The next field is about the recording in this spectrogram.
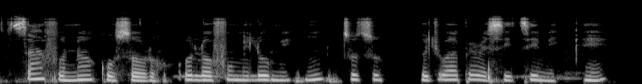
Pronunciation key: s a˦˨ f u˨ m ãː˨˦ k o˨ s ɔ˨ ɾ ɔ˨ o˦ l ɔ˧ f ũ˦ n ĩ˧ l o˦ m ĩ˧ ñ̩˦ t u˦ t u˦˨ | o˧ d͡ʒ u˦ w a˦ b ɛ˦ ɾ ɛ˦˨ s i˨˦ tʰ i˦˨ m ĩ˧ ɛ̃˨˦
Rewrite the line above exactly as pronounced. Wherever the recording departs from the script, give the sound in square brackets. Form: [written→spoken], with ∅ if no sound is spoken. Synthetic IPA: s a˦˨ f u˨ [m→n] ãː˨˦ k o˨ s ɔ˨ ɾ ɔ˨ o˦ l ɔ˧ f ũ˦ [n→m] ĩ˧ l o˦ m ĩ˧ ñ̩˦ t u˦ t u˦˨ | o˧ d͡ʒ u˦ w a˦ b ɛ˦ ɾ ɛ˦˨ s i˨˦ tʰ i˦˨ m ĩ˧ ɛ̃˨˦

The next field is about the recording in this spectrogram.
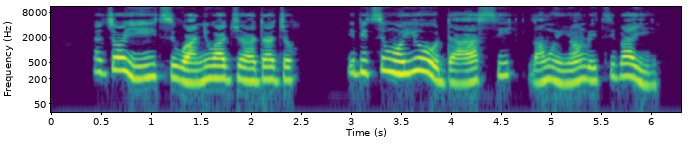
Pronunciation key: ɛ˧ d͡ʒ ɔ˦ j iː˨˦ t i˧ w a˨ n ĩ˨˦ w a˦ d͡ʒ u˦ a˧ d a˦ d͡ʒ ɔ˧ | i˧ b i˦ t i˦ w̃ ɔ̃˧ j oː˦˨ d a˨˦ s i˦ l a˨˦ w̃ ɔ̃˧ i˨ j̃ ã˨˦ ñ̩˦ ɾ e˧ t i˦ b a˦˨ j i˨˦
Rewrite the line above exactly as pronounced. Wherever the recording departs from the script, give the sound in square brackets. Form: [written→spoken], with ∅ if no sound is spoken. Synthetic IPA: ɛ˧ d͡ʒ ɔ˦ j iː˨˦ t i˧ w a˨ n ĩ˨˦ w a˦ d͡ʒ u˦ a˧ d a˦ d͡ʒ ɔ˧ | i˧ b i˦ t i˦ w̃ ɔ̃˧ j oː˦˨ d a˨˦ s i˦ l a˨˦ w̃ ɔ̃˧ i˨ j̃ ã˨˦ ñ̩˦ ɾ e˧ t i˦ b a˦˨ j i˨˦

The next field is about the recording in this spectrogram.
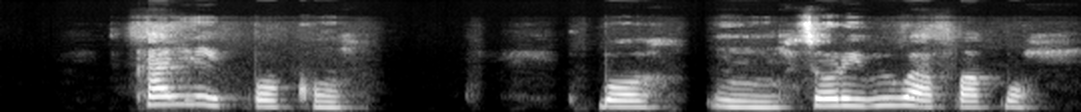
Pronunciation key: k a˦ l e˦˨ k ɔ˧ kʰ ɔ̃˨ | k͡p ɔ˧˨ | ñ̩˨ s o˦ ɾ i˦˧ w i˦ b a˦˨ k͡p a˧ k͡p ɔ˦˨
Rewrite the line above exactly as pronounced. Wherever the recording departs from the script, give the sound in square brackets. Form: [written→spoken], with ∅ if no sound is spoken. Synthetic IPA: k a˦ l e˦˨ [k→k͡p] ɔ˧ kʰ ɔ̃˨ | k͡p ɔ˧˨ | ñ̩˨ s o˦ ɾ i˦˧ w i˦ [b→w] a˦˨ k͡p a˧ k͡p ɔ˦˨

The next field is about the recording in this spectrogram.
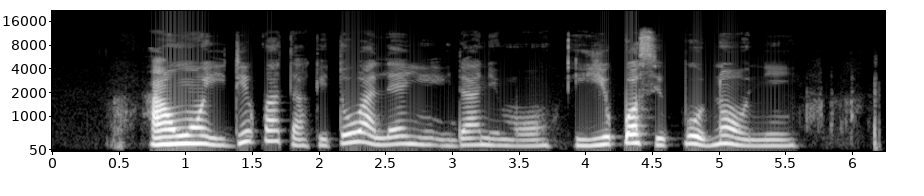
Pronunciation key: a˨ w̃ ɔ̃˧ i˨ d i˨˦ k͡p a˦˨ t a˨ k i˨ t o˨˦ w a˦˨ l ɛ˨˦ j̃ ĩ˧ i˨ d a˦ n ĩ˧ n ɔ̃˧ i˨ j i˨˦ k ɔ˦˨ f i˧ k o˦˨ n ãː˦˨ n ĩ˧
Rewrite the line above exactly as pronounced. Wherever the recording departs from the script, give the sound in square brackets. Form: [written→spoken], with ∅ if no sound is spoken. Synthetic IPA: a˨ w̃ ɔ̃˧ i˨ d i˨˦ k͡p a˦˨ t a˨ k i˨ t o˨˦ w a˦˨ l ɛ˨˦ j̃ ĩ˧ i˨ d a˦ n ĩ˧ [n→m] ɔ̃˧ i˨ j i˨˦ [k→k͡p] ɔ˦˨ [f→s] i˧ [k→k͡p] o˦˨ n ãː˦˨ n ĩ˧

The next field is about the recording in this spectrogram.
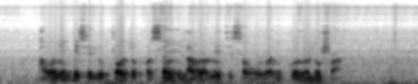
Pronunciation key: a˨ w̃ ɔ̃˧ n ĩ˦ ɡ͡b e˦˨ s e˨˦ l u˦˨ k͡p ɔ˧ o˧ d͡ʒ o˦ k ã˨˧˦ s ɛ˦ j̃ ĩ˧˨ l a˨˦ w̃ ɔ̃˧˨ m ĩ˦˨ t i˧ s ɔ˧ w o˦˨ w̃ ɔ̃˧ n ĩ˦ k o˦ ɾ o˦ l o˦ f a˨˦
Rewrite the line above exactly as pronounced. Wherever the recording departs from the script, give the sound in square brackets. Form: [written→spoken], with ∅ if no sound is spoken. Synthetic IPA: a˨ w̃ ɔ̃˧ n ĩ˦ ɡ͡b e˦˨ s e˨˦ l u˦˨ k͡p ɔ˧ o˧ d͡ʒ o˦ k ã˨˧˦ s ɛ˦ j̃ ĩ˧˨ l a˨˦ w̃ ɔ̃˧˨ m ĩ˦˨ t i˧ s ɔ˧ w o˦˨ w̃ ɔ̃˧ n ĩ˦ k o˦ ɾ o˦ l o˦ f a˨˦

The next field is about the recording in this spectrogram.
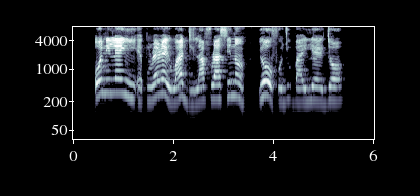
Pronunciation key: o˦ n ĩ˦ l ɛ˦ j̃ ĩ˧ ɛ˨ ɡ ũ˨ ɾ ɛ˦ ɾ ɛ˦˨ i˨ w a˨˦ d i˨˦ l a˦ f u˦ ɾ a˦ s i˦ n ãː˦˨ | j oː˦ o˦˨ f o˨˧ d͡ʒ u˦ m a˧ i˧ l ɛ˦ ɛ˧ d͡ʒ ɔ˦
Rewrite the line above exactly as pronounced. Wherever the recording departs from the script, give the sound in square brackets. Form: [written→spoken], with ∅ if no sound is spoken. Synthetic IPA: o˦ n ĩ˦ l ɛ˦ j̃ ĩ˧ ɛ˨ [ɡ→k] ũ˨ ɾ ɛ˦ ɾ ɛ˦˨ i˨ w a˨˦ d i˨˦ l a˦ f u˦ ɾ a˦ s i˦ n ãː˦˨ | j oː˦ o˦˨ f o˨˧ d͡ʒ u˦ [m→b] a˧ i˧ l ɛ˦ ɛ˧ d͡ʒ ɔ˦

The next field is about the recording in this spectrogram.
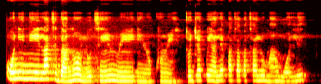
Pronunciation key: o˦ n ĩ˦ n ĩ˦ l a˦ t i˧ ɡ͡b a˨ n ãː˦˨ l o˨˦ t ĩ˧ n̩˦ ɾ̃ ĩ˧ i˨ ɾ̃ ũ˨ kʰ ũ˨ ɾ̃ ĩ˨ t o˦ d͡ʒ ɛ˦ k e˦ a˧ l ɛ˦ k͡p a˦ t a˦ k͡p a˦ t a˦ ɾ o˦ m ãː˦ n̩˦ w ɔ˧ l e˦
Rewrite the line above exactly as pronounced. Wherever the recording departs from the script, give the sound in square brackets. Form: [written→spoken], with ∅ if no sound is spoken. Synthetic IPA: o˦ n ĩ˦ n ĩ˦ l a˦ t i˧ ɡ͡b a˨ n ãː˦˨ l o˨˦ t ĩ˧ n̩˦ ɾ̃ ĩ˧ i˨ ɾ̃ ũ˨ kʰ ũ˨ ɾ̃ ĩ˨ t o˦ d͡ʒ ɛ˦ [k→k͡p] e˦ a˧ l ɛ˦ k͡p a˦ t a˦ k͡p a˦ t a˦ [ɾ→l] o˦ m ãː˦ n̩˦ w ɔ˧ l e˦

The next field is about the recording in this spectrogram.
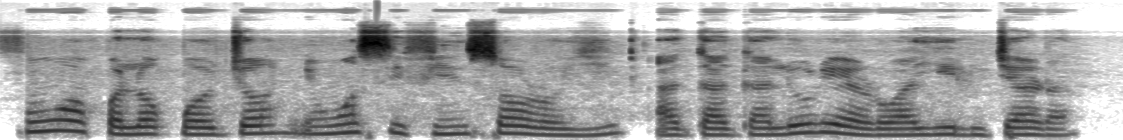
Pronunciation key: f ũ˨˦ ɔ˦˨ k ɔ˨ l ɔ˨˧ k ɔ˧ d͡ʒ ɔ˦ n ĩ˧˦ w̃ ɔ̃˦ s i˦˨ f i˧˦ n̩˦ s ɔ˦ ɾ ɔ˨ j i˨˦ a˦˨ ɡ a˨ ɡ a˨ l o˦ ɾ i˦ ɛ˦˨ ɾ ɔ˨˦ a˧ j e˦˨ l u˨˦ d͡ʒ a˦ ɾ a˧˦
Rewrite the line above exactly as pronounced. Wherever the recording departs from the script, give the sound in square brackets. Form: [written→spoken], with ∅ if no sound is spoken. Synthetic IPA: f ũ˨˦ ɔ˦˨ [k→k͡p] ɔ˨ l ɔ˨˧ [k→k͡p] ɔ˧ d͡ʒ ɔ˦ n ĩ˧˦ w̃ ɔ̃˦ s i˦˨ f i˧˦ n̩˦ s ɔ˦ ɾ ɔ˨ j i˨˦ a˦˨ ɡ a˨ ɡ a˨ l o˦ ɾ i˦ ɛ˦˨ ɾ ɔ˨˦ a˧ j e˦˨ l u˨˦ d͡ʒ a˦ ɾ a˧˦

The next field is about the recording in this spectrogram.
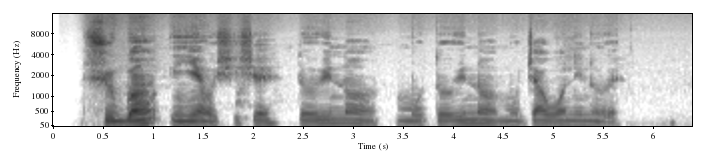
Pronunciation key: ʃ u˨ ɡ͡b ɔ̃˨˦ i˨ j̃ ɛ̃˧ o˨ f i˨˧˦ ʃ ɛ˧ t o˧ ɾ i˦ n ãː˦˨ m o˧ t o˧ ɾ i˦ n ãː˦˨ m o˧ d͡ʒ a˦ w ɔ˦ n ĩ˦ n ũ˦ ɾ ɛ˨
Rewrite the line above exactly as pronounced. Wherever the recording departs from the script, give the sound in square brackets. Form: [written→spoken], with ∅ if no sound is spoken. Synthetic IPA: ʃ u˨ ɡ͡b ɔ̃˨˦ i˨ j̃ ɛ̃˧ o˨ [f→ʃ] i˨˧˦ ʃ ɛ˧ t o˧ ɾ i˦ n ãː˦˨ m o˧ t o˧ ɾ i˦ n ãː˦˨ m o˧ d͡ʒ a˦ w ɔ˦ n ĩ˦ n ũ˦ ɾ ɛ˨

